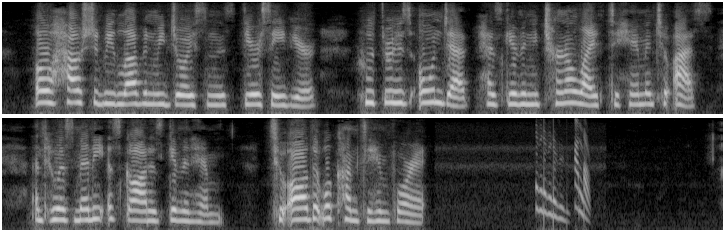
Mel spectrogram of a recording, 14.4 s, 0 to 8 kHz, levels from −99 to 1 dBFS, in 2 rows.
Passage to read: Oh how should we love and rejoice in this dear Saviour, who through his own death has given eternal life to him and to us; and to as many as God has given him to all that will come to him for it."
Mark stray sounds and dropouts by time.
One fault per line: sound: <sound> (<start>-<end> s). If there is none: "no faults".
sound: chirp (12.5-13.1 s)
